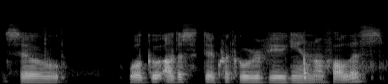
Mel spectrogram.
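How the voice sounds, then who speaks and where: A man with a low, gravelly voice, hoarse with a breathy rasp, talks through a software tutorial off the cuff. His delivery is halting and trails off, as if worn out late at night. The recording is dull and lo-fi. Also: little pitch movement, background noise. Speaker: music production tutorial host. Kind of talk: casual unscripted software tutorial. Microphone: voice-over on screen recording. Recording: dull, lo-fi voice-over.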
